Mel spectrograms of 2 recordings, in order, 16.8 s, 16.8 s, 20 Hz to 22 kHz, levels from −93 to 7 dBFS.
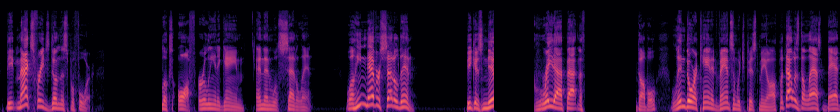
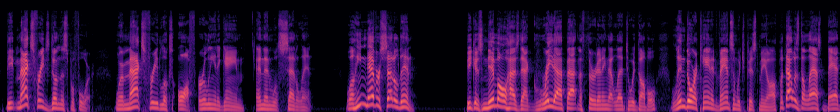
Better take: second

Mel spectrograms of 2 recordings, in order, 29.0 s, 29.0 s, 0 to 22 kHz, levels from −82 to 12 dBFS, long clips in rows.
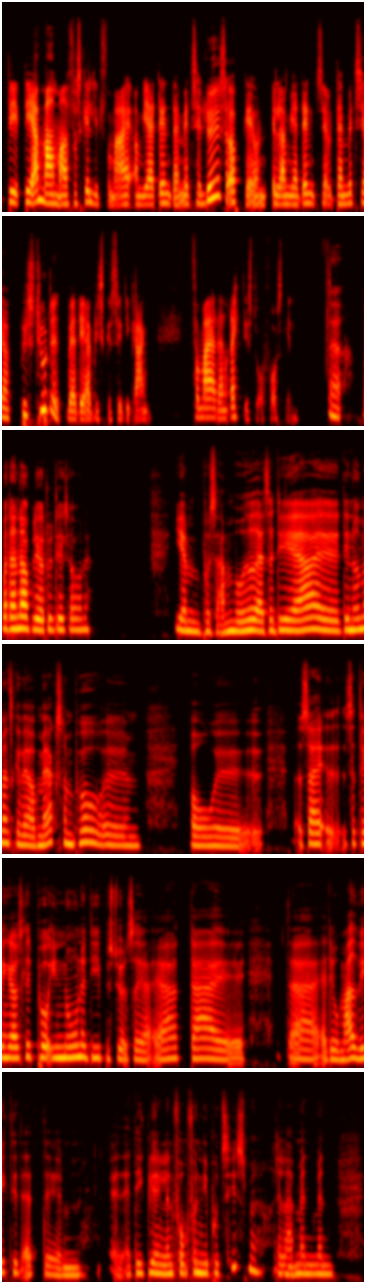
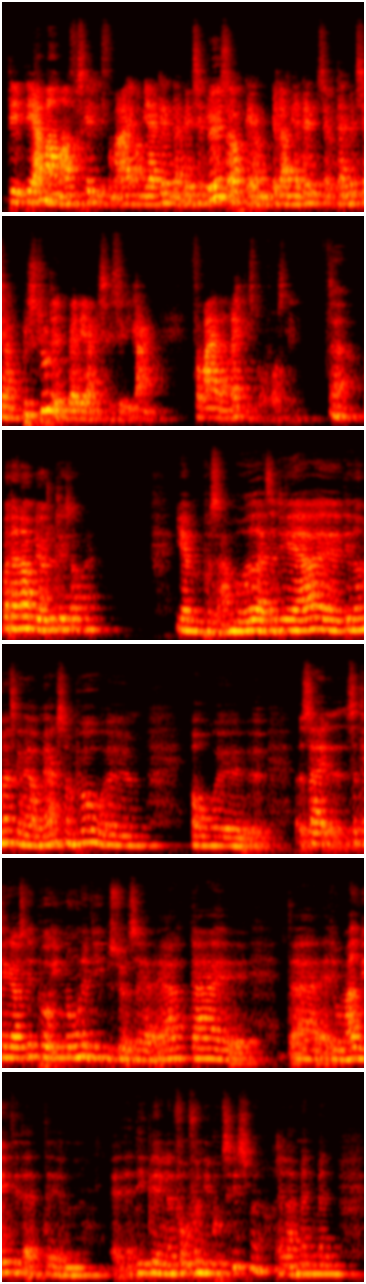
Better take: first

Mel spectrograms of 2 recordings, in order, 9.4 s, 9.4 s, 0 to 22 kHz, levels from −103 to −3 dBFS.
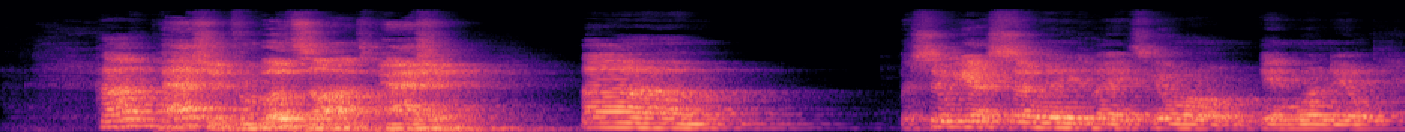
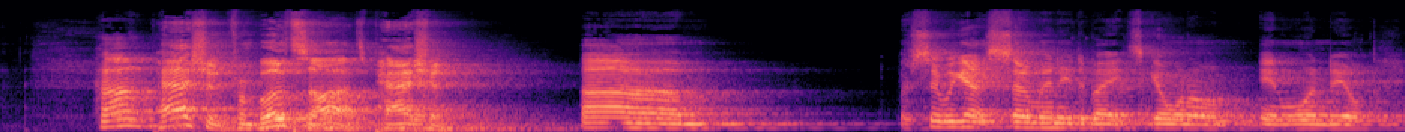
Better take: second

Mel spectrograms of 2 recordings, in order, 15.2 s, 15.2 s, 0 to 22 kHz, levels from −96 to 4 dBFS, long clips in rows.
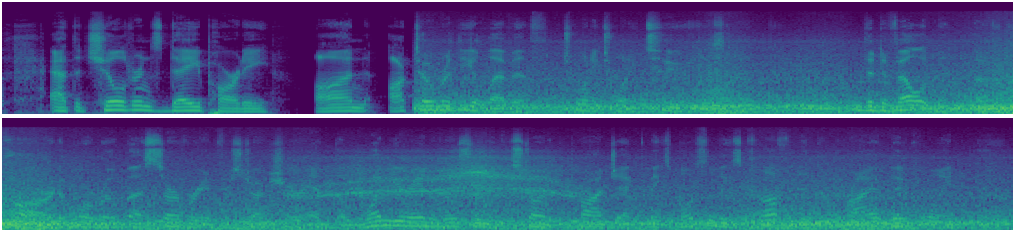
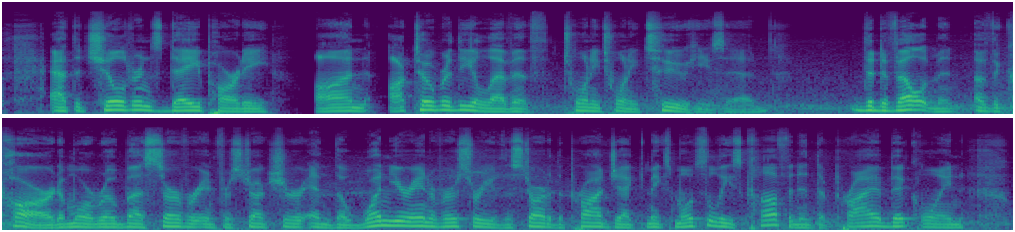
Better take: second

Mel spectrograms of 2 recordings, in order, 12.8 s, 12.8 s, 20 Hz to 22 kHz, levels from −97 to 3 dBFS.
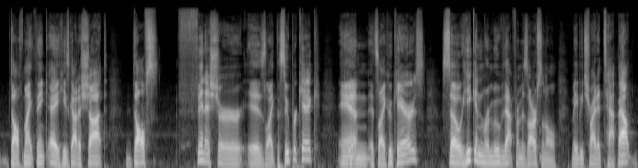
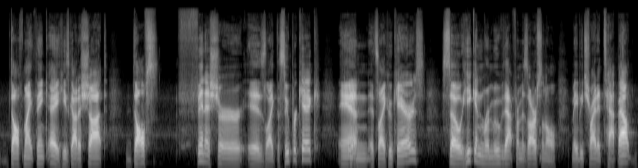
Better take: first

